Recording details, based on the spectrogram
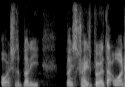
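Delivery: put-on English accent, laid on thick. Doing a Roy Kent impression of the same phrase: Roy Kent voice. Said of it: "Or like Roy Kent".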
